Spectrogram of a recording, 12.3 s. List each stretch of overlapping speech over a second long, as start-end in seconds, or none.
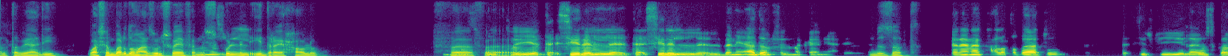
none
